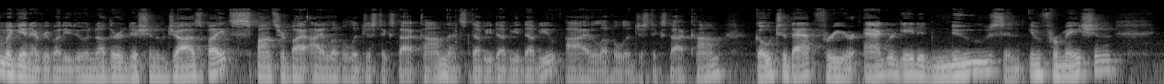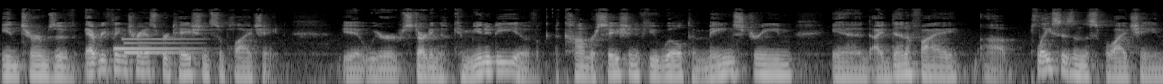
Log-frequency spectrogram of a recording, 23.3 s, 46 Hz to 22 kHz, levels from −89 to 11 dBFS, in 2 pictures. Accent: American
